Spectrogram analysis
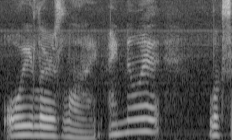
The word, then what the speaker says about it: Euler's: And that special line is called Oilers's line. I know it looks like it says Ulers's line, but it's pronounced Oilers's line.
